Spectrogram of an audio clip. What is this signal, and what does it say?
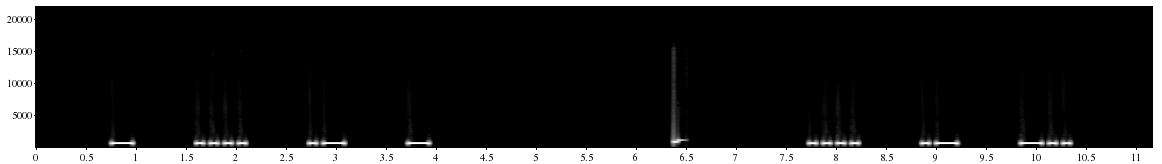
Morse code, heard as a keyed tone, about 17 wpm, spaced as for 10 wpm, 690 Hz. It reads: THAT HAD
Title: 3x Character Spacing - Top 100 Words - 17wpm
